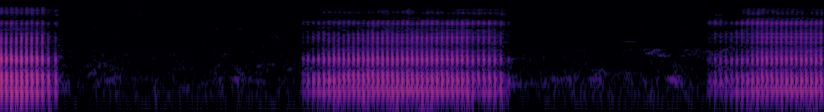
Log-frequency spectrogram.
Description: Funny snoring sounds from a sleeping bulldog.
